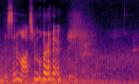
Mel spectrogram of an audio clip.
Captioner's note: laughs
